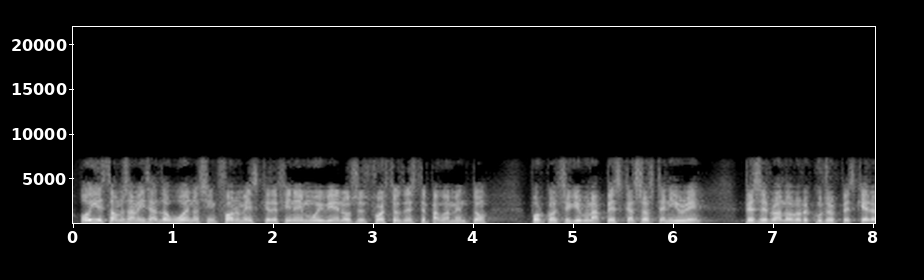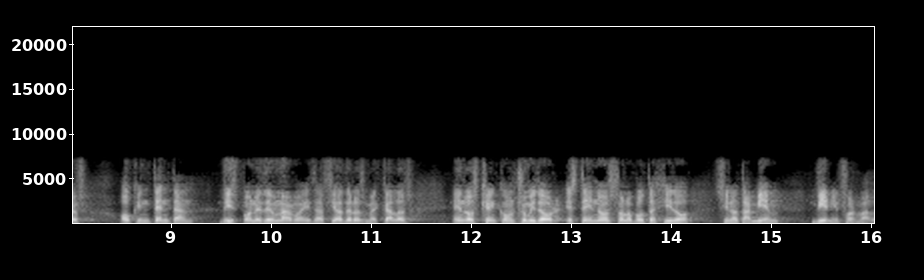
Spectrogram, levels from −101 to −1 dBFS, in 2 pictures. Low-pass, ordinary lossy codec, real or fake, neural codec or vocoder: 7.2 kHz; none; fake; codec, 24 kHz, 0.5 kbps, DualCodec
